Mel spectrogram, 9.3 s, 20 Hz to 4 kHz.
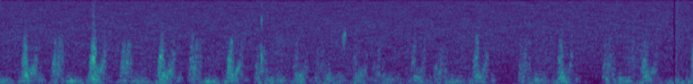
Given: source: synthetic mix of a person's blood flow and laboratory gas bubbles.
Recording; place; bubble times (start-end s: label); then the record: Doppler ultrasound of blood flow; precordium
3.46-3.52 s: bubbles
4.57-4.62 s: bubbles
From the record:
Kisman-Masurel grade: 121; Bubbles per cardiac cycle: 1 to 2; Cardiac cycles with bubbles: 10 to 50%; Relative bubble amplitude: barely perceptible (0.100 to 0.250); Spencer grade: 2 (many but less than half of the cardiac periods contain bubble signals, singularly or in groups); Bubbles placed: only in the low amplitude regions of the cardiac cycle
